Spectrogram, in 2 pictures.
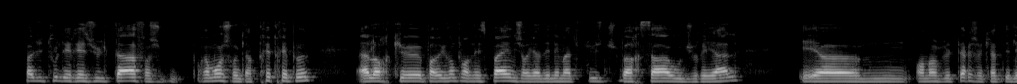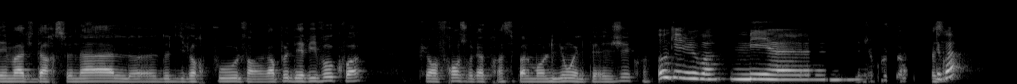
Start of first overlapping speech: none

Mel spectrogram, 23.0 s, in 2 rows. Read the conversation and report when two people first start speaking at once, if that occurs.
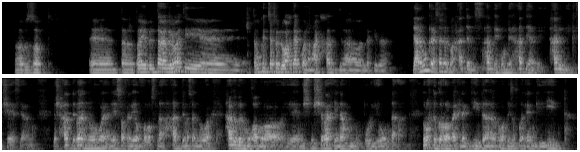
none

